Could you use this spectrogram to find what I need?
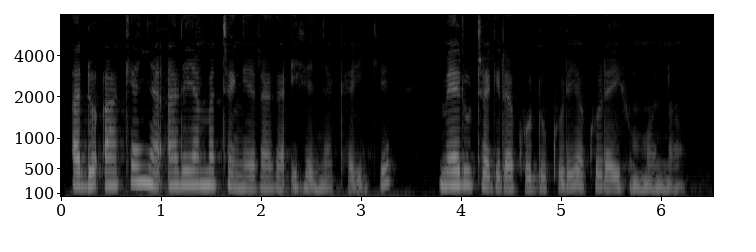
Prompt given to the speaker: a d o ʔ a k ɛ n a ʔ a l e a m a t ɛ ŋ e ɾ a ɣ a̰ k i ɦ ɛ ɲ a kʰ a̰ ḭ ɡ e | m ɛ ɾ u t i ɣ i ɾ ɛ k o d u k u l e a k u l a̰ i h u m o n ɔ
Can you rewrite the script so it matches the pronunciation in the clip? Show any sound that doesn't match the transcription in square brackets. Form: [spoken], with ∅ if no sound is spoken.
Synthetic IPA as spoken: a d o ʔ a k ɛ [ɲ] a ʔ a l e a m a t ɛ ŋ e ɾ a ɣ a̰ [ʔ] i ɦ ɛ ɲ a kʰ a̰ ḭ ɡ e | m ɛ ɾ u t [a] ɣ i ɾ [a] k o d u k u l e a k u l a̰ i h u m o n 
